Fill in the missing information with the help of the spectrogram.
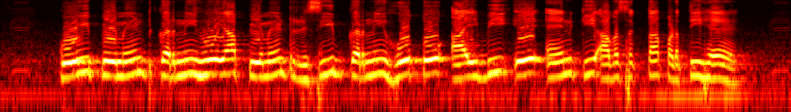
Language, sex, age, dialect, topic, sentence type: Hindi, male, 18-24, Kanauji Braj Bhasha, banking, statement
